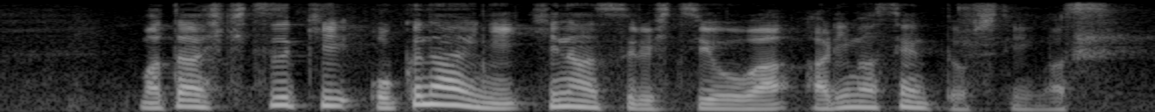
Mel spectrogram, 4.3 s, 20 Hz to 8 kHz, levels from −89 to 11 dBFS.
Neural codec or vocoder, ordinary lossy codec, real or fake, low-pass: none; none; real; 7.2 kHz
